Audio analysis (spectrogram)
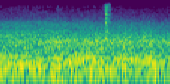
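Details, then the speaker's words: Worn Honda Civic with decent miles, driving at speed: a steady low droning hum under the road noise. The owner is fairly sure a wheel bearing is failing and replaces the wheel hub afterward. "I don't know if you guys will hear it it's either now I'm pretty sure to rewrite one and they are pretty easy to replace so honestly I think I will replace it this car already has too many drawbacks to an additional one and the noise like somebody could probably get a headache from it so"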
